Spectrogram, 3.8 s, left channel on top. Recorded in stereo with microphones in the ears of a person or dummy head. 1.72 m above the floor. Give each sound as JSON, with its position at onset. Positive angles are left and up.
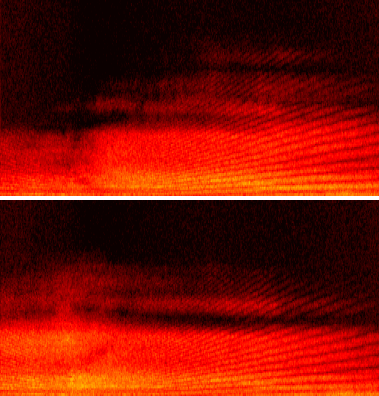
{"t": 0.0, "sound": "a vehicle", "side_deg": -65}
